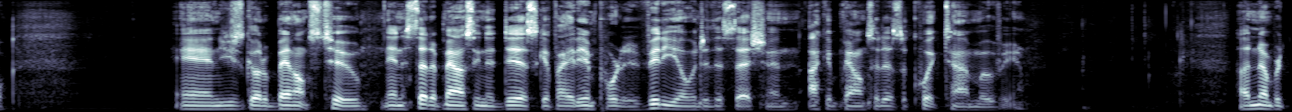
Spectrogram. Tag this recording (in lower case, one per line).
speech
